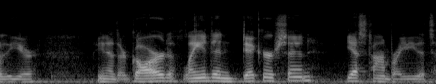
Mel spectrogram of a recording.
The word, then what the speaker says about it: Landon Dickerson: Their guard, Landon Dickerson, yes, Tom Brady, that's how you pronounce it, and tackle Lane Johnson.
